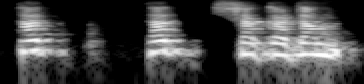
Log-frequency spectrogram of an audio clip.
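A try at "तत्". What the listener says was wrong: Not tad. T-A-T, not T-A-D.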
